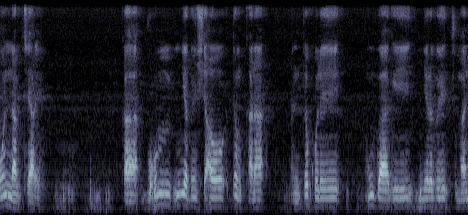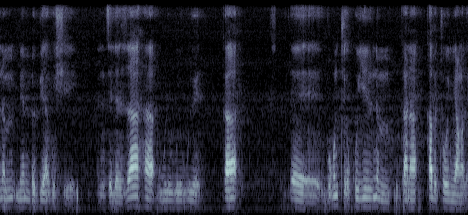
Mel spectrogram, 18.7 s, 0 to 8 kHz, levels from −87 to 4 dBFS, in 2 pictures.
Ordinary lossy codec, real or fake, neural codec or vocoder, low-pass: AAC, 48 kbps; fake; vocoder, 22.05 kHz, 80 mel bands, WaveNeXt; 7.2 kHz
